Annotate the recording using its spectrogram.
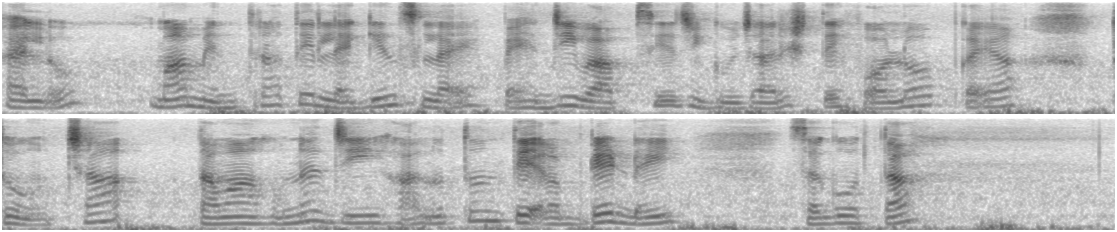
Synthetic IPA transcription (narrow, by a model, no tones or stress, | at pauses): hɛːloː | mãmɪ̃nt̪ɾat̪eleːɡɪnslaːɪpɐ̃ɦɪ̃ɲd͡ʑiʋaːpsiːəd͡ʑiːɡʊzaːɾɪʃt̪efɔːloɐpkɐjãt̪oːt͡ɕʰaːt̪ɐʋ̤ãɦʊnəd͡ʑiːɦaːlət̪ʊnɪ̆t̪eɐp̚ɖeːʈ̚ɗɐi | sɐɡʱot̪aː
